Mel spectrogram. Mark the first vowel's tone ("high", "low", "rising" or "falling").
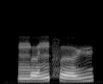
rising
